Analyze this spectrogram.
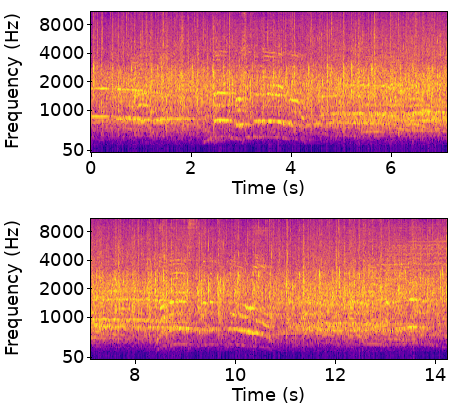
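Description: A large choir of men and women sings together in an echoing hall.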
